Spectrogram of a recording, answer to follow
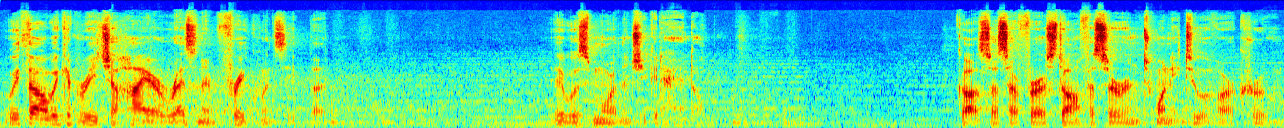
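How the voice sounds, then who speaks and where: A man playing an earnest, weary starship officer in a video game, speaking in a measured, sincere, formal way. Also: deep voice. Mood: sombre pride. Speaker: Starfleet officer character in a game. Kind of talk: cinematic video game dialogue. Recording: game audio with prominent music underneath.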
